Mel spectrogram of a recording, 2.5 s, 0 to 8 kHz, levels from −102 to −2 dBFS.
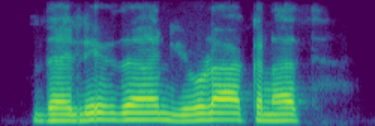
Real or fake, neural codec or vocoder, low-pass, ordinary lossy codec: fake; codec, 16 kHz, 4 kbps, FunCodec, trained on LibriTTS, 50 frames a second; 7.2 kHz; Opus, 32 kbps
